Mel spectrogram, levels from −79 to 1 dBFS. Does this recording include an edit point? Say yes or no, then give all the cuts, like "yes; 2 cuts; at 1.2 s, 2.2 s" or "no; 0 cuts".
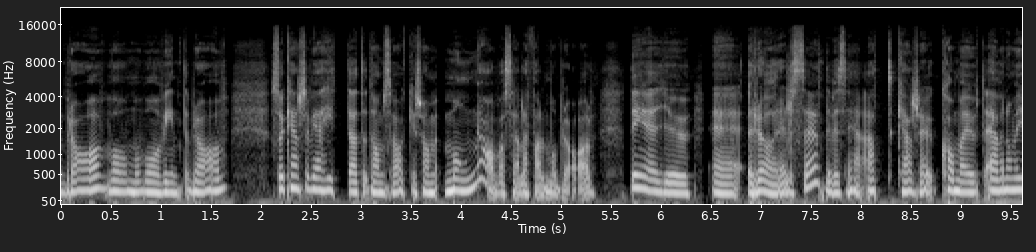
yes; 1 cut; at 6.4 s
